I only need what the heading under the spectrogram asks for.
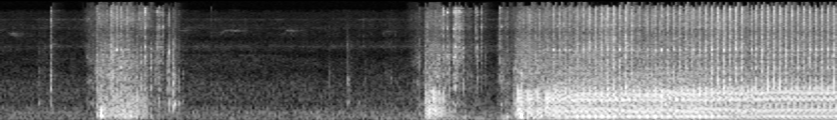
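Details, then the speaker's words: Husqvarna string trimmer after its engine was swapped for another used engine: starts on the second pull and settles into a steady, even two-stroke buzz, running better than ever with no stalling as it had before. "So as you can hear, it's running better than ever and it's not stopping like it was before."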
